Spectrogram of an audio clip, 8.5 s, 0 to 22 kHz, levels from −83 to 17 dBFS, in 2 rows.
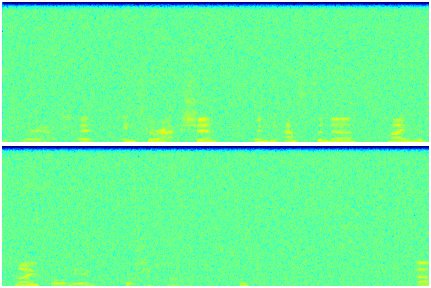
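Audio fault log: throughout: low bit depth with dither. The speech is carried on only 3 bits. Dither added before rounding turns the coarse quantisation error into steady white noise, heard as a constant, even hiss roughly 5 dB louder than the speech itself, with no grainy distortion.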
